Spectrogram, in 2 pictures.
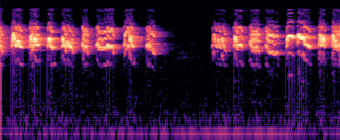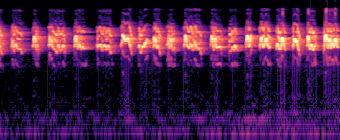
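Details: Singing male white-eye calling a female in breeding condition: rapid high twittering for about a second and a half, a brief half-second pause, then a long unbroken stream of quick chattering notes.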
